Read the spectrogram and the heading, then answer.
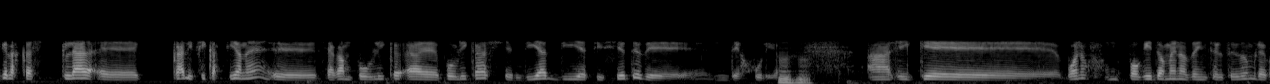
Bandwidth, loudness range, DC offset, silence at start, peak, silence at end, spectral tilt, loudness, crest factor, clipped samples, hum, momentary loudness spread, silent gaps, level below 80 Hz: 3.2 kHz; 5 LU; under 0.1%; 0 s; -16 dBFS; 0 s; -0.5 dB/octave; -35 LUFS; 20 dB; under 0.1%; none; 12 LU; none; -60 dBFS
